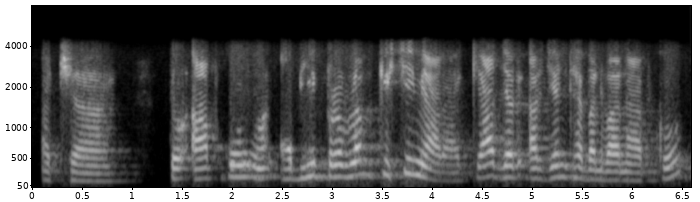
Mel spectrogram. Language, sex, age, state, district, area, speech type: Hindi, male, 45-60, Bihar, Samastipur, rural, conversation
